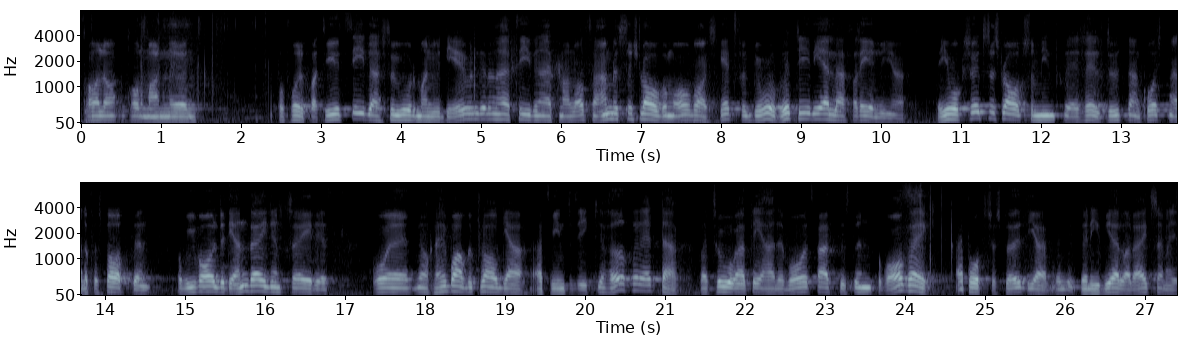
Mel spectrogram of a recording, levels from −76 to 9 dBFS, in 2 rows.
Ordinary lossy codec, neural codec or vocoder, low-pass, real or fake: none; codec, 16 kHz, 1 kbps, X-Codec, HuBERT features, trained on balanced general audio; none; fake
